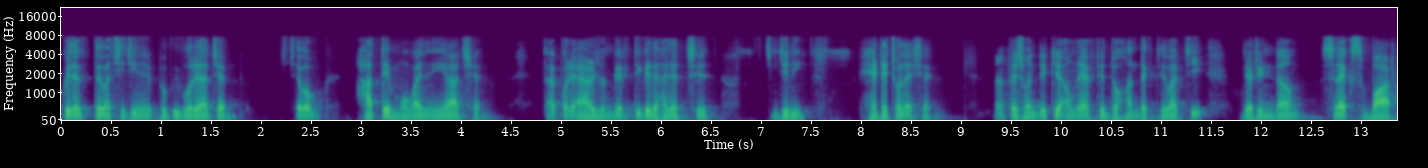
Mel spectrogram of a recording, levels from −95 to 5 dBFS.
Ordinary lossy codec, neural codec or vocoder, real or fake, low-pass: none; codec, 16 kHz, 1 kbps, X-Codec, HuBERT features, trained on LibriSpeech; fake; none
